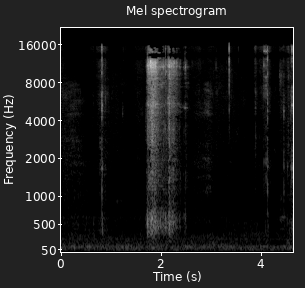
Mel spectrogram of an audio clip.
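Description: Small plastic sewing clips clicking as they are snapped onto layered fabric and a zipper, a few separate clicks, with a short rustle of fabric being handled about two seconds in.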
